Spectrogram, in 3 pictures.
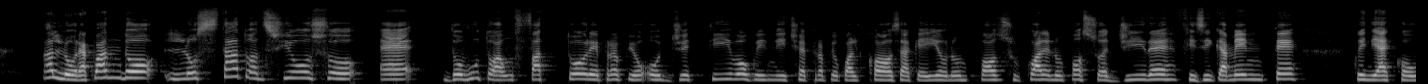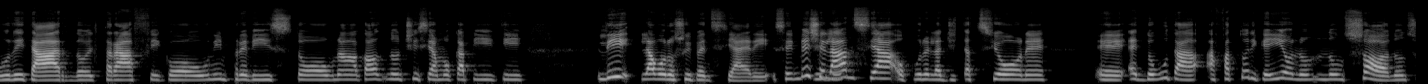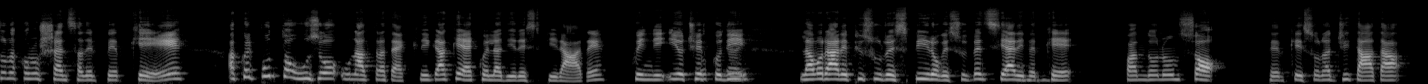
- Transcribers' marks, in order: "proprio" said as "propio"; "proprio" said as "propio"
- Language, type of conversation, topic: Italian, podcast, Qual è un trucco per calmare la mente in cinque minuti?
- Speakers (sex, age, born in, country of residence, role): female, 25-29, Italy, Italy, host; female, 60-64, Italy, Italy, guest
